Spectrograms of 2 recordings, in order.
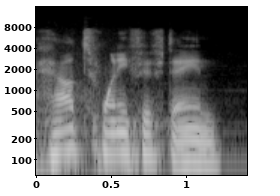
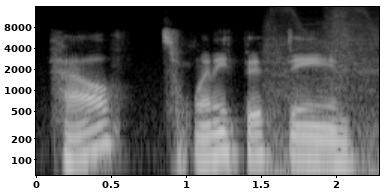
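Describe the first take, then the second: First: It is said in a plain, ordinary tone. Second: It is said in an exaggerated, sassy tone.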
